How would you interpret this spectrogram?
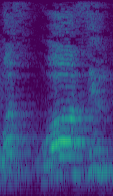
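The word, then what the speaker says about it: الوسواس: শার, শার, শার, শাররিল ওয়াসওয়াসিল আমি কি ওয়াসু বলছি ওয়াস বলছেন না ওয়াস মিন শাররিল ওয়াসওয়াসিল আপনারা যেটা বললেন সেটা কি ওয়াসওয়াসিল না ওয়াস ধরে রাখুন মিন শাররিল ওয়াসওয়াসিল বলেন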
